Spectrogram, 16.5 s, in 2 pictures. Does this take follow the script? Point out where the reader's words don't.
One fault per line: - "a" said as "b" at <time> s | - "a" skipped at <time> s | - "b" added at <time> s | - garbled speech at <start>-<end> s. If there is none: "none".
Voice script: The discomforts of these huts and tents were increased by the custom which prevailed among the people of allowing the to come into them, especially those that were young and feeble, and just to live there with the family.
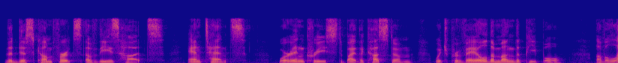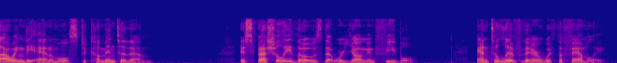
- "animals" added at 8.7 s
- "just" skipped at 14.8 s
